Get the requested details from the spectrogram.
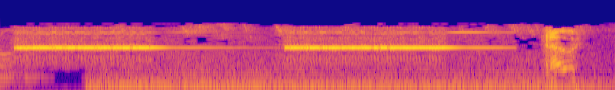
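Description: A mobile phone rings again as its owner arrives at a lake, a steady electronic tone in two long bursts separated by a short pause, over a low rumbling background, followed by a brief rustle.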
